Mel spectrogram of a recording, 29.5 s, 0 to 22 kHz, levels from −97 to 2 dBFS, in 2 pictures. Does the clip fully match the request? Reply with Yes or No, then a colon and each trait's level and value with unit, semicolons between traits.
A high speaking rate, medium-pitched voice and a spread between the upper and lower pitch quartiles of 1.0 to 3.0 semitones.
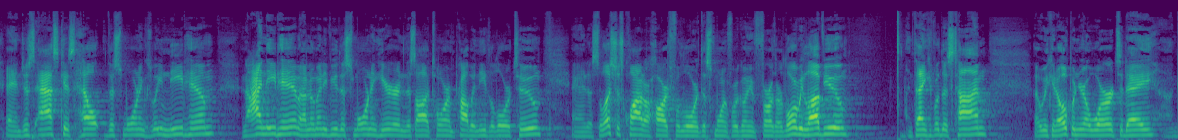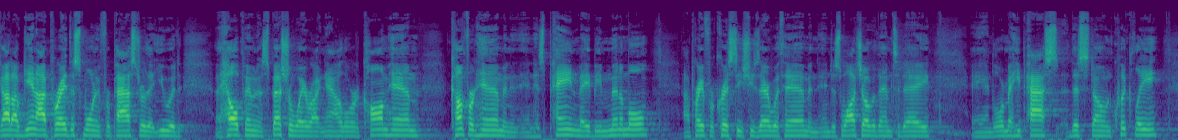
Yes: fast, 245 wpm; medium, 150 Hz; narrow, 2.6 semitones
